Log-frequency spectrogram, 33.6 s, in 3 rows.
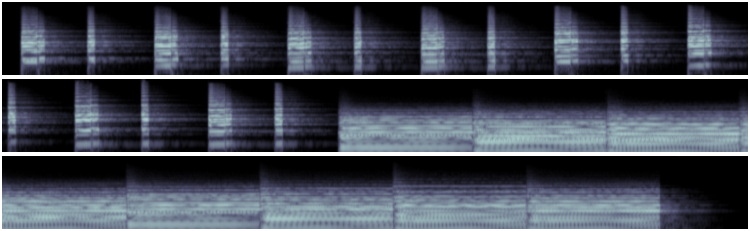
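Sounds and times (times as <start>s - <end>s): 
brass instruments: 0.3s - 32.5s.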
